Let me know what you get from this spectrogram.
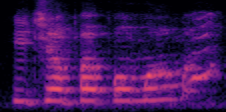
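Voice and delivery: sweet pet voice. Real, not acted. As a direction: coo softly. Cooing to cat.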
